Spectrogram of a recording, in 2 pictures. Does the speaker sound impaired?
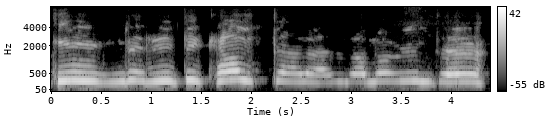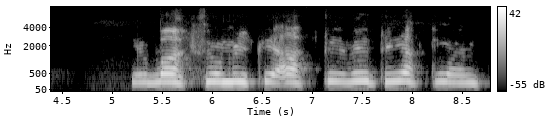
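Yes: cerebral palsy; present from birth, brain oxygen deprivation, heart not beating at delivery, mild; difficulty with fine motor movements like zippers, shoelaces, buttons, uses adapted rifle.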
